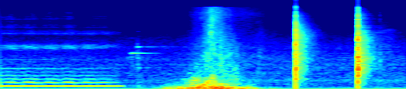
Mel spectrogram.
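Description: A male singer's last held note ends about a second in, followed by a short rush of noise, then two sharp hand claps less than a second apart near the end.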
